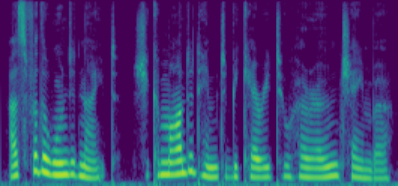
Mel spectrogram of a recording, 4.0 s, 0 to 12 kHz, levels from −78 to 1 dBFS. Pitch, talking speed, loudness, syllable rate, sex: 190 Hz, 225 wpm, -17 LUFS, 5.4 syllables/s, female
